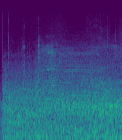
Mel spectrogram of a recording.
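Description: A steady rushing noise with no distinct strokes or events.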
